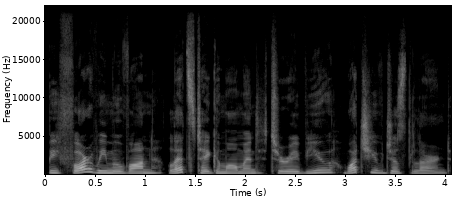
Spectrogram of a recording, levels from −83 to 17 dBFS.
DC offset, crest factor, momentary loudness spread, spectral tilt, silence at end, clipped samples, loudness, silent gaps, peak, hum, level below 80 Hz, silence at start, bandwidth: under 0.1%; 20 dB; 10 LU; -3.5 dB/octave; 0.05 s; under 0.1%; -30 LUFS; none; -10 dBFS; none; -72 dBFS; 0.05 s; over 20 kHz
